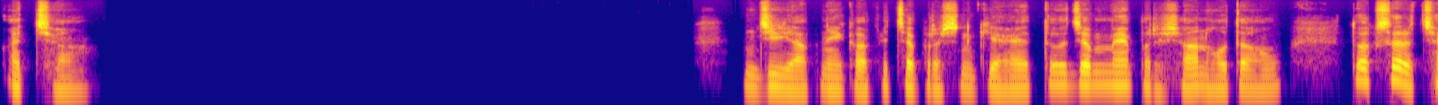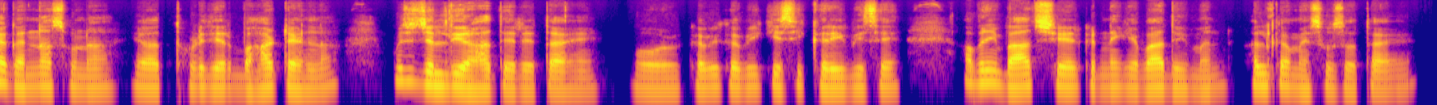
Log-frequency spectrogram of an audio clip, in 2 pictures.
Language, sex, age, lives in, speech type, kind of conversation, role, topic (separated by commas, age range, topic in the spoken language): Hindi, male, 20-24, India, read, expert-assistant, asker, सकारात्मक सोच से तनाव कैसे कम किया जा सकता है?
